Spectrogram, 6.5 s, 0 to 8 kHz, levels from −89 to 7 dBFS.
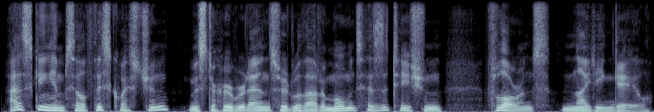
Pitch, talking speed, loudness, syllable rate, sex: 140 Hz, 120 wpm, -18 LUFS, 5.1 syllables/s, male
